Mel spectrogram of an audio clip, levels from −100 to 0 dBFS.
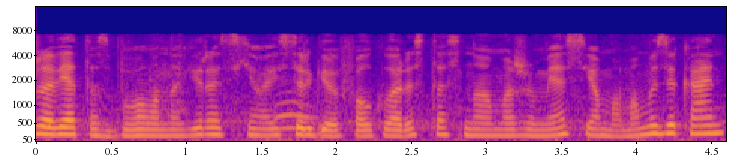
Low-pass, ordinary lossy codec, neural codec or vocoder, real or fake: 7.2 kHz; MP3, 48 kbps; none; real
